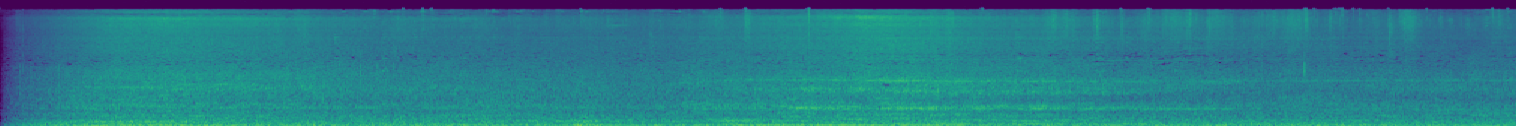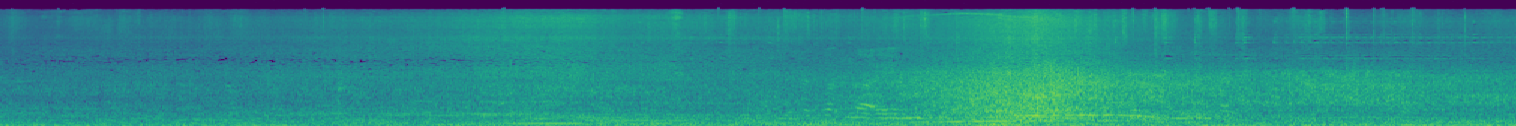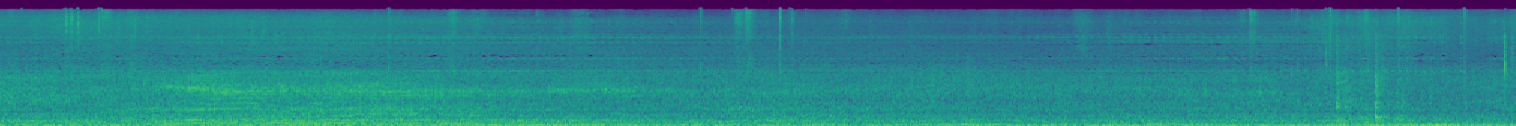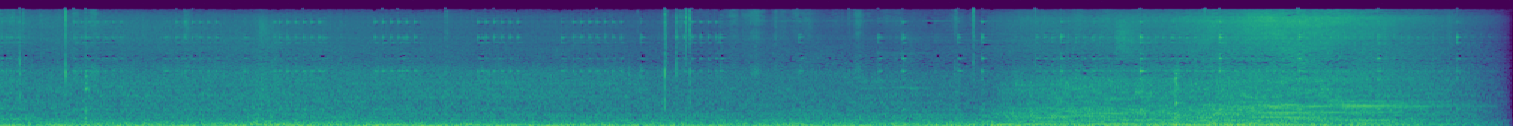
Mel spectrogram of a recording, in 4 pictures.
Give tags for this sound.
Macau; Field-Recording; University-of-Saint-Joseph; Soundscape

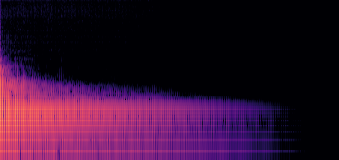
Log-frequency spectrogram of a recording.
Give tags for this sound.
bass; electric; guitar; multisample

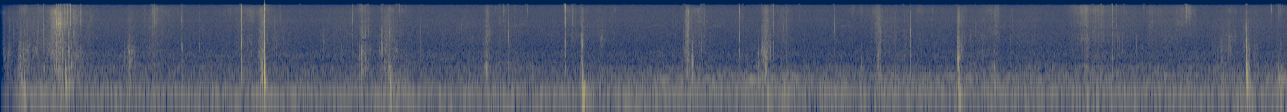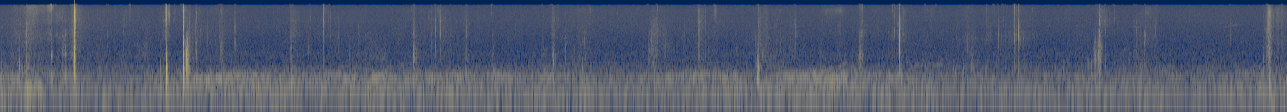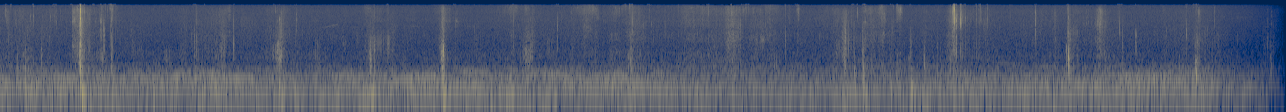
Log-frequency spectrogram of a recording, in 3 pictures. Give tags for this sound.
Footsteps; forest; twigs

